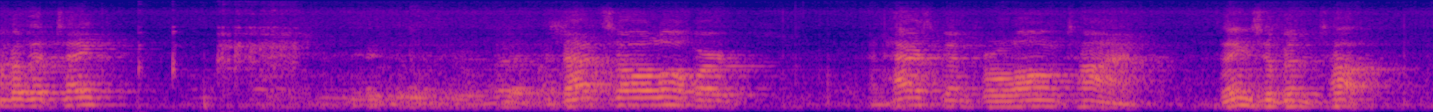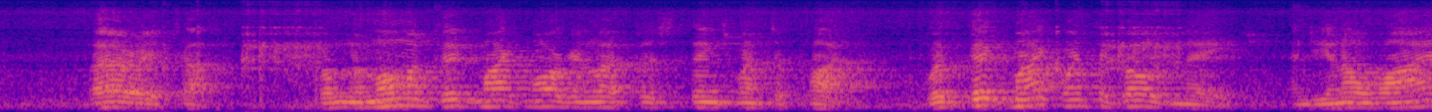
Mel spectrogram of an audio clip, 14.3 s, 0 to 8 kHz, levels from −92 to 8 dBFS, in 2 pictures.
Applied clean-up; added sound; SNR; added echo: none; Chink, clink; 18 dB; reverberation time 0.7 s.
